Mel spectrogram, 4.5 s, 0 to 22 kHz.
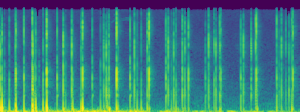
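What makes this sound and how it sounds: The glass back of a blue iPhone 12 smartphone with an aluminium frame is tapped with the fingertips in a finger-by-finger sequence while the small, solid device is held upright close to the microphones. The result is a rapid, irregular run of short, dry, clicky taps with a soft low thump and no ringing, at a fairly quiet level.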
